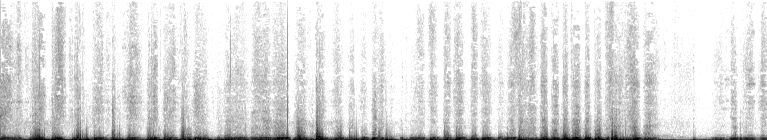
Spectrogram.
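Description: Long light-blue nails and fingertips scratch and tap the bare metal mesh grille of a Blue Yeti microphone in quick strokes. The result is a dense, fast run of short, irregular scrapes and taps, heard mostly as a deep, boomy rumble with faint crisp edges. It keeps a steady loudness until a brief dip near the end before resuming.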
